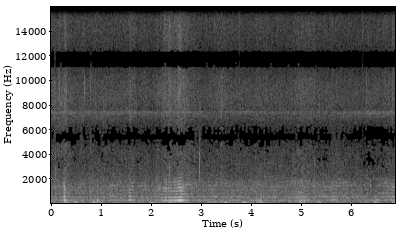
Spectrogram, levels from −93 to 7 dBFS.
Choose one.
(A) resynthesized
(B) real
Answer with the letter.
B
